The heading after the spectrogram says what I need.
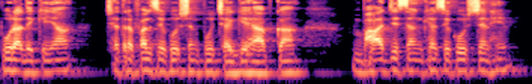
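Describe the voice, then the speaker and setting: Speaking at a moderate pace in a lowish, level, slightly mellow voice, a male exam-prep teacher goes through a question paper. He's repetitive and directly addresses his audience as "aap sabhi," recorded close on a voice-over mic.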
